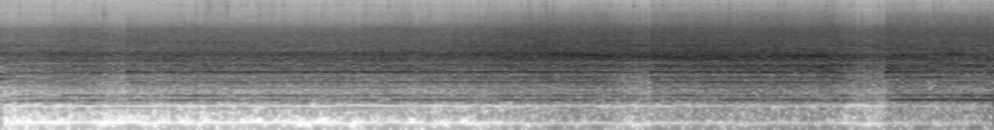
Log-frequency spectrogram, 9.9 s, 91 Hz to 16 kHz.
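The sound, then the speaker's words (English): A special train, run by the High Iron Company in May 1973 to commemorate the 150th anniversary of the founding of the Delaware and Hudson Railroad, rumbles along with a loud, sustained whistle blowing steadily over the steady roar of the cars, continuing for the whole stretch with no voices. “So now let's fast forward to May of 1973 and the special train the High Iron Company would run to commemorate the 150th anniversary of the founding of the Delaware and Hudson Railroad.”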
